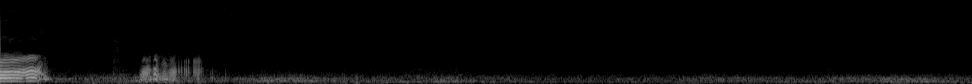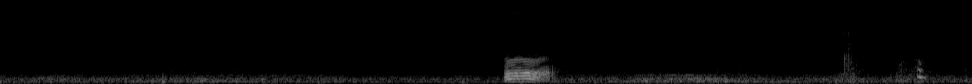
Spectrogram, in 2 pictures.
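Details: Seven-month-old Jack Russell puppy and a mini Chihuahua playing, with Sadie the puppy acting wild: two quick high yelping bursts at the start, a long quiet stretch of soft rustling, then another sharp yelp and a brief final squeak.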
